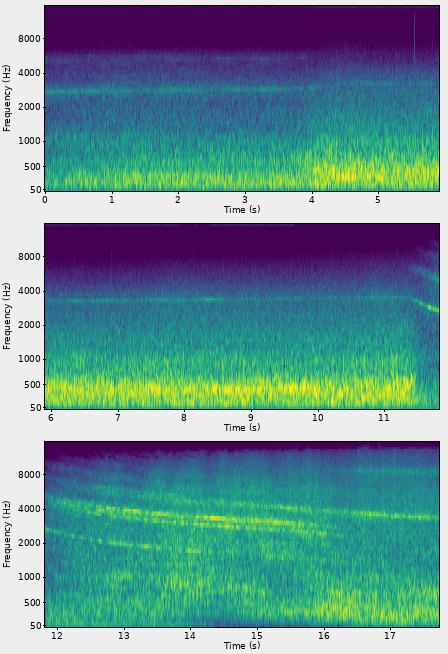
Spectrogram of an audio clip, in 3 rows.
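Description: Avro Vulcan XM655 bomber jet engines during a 1998 fast taxi, a loud steady roar with a whine that surges and sweeps upward near the end as the engines spool and the aircraft moves past.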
